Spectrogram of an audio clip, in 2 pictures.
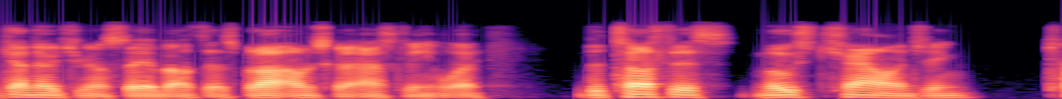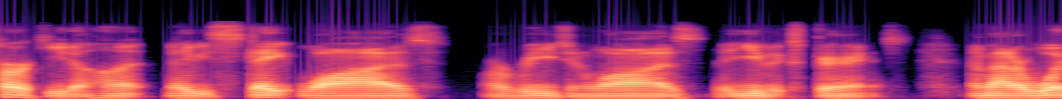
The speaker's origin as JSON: {"language": "English", "region": "Georgia", "country": "United States", "tie": "born or raised there", "said": "At least that's what I've experienced growing up in Georgia."}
